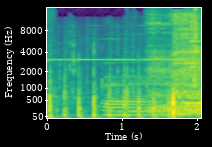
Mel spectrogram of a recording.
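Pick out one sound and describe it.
A pickaxe strikes a block of stone.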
